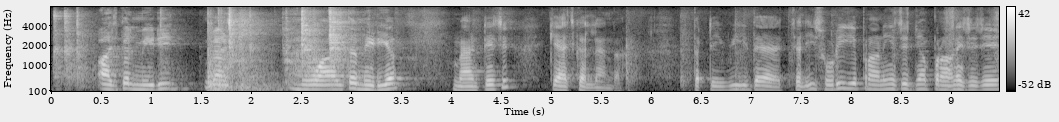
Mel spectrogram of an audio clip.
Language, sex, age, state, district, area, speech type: Dogri, male, 30-45, Jammu and Kashmir, Jammu, rural, spontaneous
